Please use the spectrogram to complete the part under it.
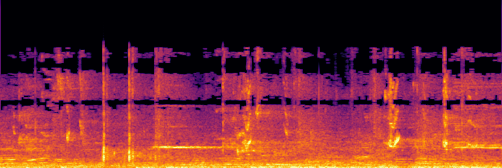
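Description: A volleyball is struck in a large echoing hall.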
